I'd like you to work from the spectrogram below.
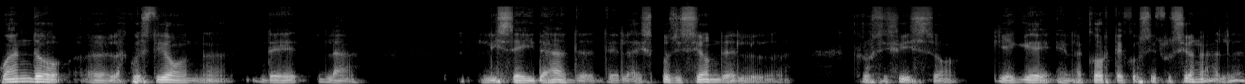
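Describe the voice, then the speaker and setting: With a fairly low pitch and ordinary pitch variation, a man talks at a very slow pace. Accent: Italian. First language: Italian (speaking Spanish). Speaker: law professor. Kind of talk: academic lecture. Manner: halting, with hesitations.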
